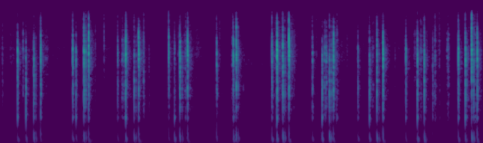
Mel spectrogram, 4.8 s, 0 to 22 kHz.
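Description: Fingernails and fingertips rapidly scratch and tap the woven interior of a shallow, empty, round bamboo/wicker basket held to the right. The result is a dense run of about 26 quick, dry, crackly scratches and taps, bright and crisp with little low end. Each one dies away almost instantly.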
